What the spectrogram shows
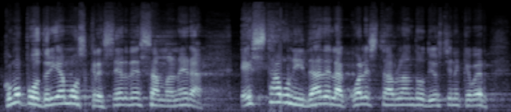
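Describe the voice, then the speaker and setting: Middle-aged preacher, higher voice, tells stories n acts them out, hall echo. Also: male voice. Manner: animated storytelling, acts out quoted voices. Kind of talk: sermon. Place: church hall. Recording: church hall reverb.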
